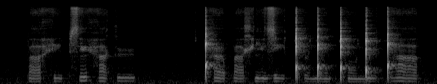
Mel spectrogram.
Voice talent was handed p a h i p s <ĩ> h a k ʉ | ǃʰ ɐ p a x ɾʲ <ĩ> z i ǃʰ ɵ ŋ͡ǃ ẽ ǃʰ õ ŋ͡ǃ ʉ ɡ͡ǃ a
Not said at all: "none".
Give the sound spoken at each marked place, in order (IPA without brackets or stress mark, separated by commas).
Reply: ẽ, ẽ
